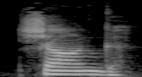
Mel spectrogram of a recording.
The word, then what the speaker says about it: Shang: Shang.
